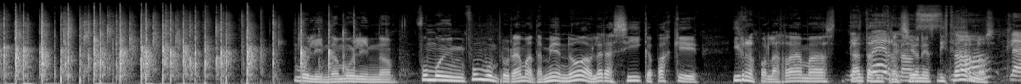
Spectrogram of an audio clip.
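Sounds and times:
sharp hand claps from a small group celebrating a milestone: 0.0 - 3.8
speech: 2.9 - 10.2.

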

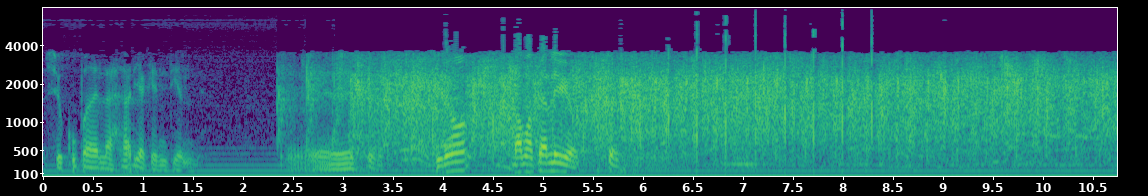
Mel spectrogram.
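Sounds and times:
speech: 0.1 - 1.7, 2.3 - 6.0
audience applause: 2.4 - 10.7.

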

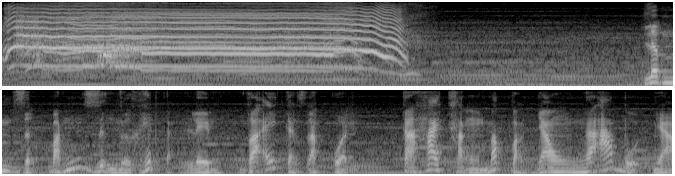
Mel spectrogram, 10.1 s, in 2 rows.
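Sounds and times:
two people screaming loudly together: 0.0 - 3.2
speech: 4.8 - 10.0.

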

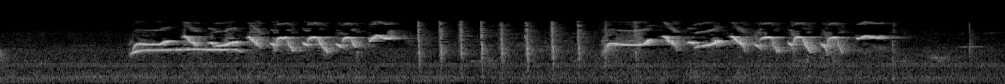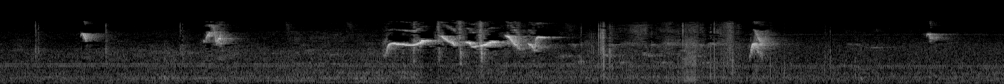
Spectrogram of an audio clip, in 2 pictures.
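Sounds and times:
Oriental magpie-robin song: 1.4 - 4.2, 6.0 - 10.1, 10.8 - 11.1, 12.1 - 12.5, 13.9 - 15.8, 19.3 - 19.7.

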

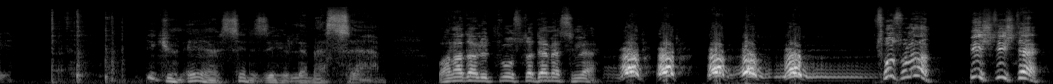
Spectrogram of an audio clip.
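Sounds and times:
speech: 1.5 - 6.2, 8.8 - 10.5
dog barking: 6.2 - 8.6.

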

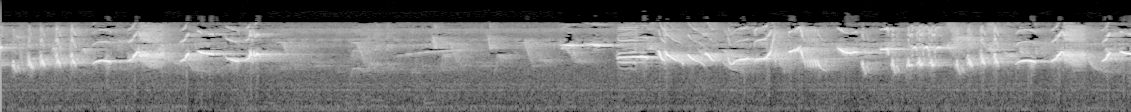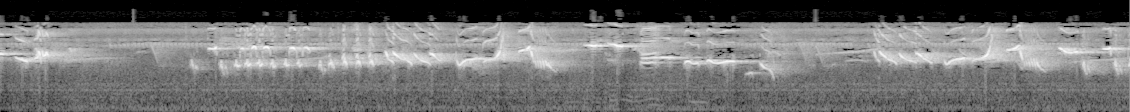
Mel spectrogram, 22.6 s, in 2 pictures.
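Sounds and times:
Oriental magpie-robin singing: 0.0 - 22.5.

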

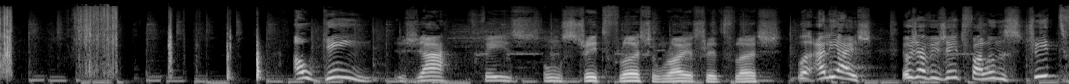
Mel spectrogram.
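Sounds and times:
Jovem Nerd playing cards being shuffled: 0.0 - 2.0
speech: 0.3 - 1.3, 2.9 - 10.6.

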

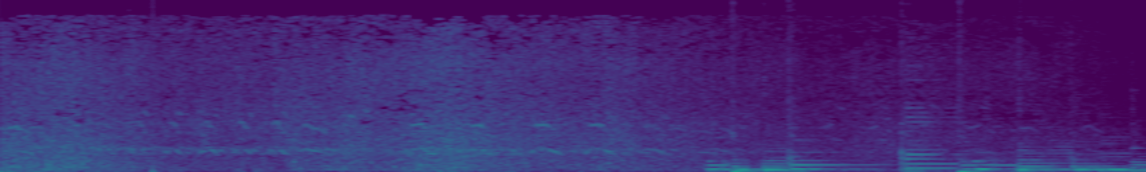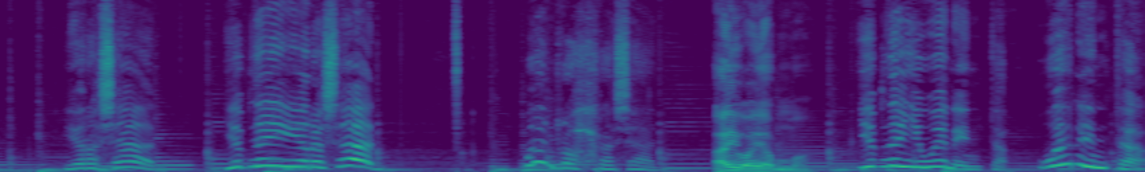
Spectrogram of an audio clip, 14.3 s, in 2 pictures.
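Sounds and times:
high sea waves crashing: 0.0 - 7.2
loud honking bird cries: 0.8 - 6.6
speech: 7.6 - 14.3.

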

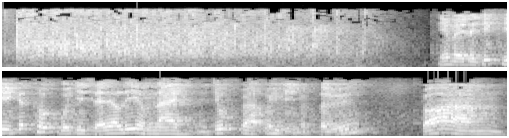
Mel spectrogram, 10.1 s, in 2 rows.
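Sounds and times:
audience clapping at a Buddhist dharma talk: 0.0 - 4.0
speech: 4.4 - 10.0.

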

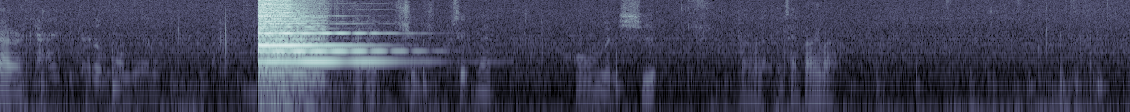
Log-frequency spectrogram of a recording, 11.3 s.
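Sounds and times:
speech: 0.0 - 0.4, 4.1 - 5.1, 5.8 - 6.7, 7.4 - 8.8
bell struck and ringing: 2.6 - 4.5.

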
